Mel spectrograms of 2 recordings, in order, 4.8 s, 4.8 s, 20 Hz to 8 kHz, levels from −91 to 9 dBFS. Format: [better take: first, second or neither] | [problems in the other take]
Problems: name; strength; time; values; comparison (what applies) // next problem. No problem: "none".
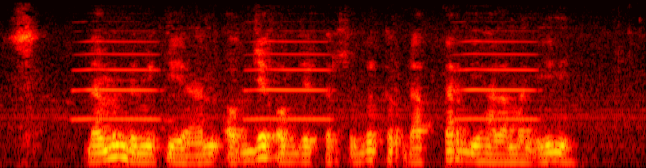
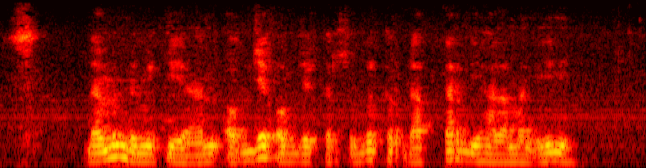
second | background sound (Wind instrument, woodwind instrument); 14 dB below the speech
